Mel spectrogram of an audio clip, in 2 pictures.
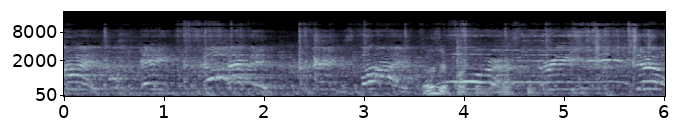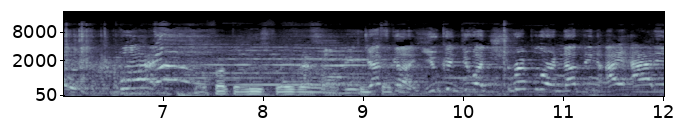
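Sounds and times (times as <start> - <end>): excited voices shouting: 3.6 - 9.2.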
